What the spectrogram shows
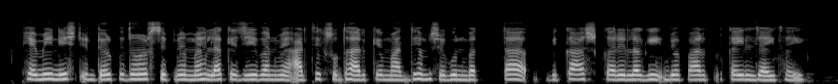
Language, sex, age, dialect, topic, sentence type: Magahi, female, 25-30, Central/Standard, banking, statement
